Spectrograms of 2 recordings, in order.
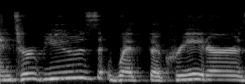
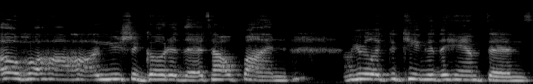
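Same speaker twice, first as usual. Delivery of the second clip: put-on dopey dumb guy voice. Retelling what a man's buddies told him about a casting call, in a dumb guy voice. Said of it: "That's like my dumb guy voice".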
